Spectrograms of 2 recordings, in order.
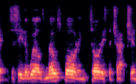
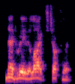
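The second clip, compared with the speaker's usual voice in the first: ordinary delivery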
